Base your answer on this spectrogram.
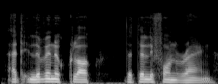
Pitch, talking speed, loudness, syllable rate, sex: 110 Hz, 165 wpm, -18 LUFS, 6.4 syllables/s, male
